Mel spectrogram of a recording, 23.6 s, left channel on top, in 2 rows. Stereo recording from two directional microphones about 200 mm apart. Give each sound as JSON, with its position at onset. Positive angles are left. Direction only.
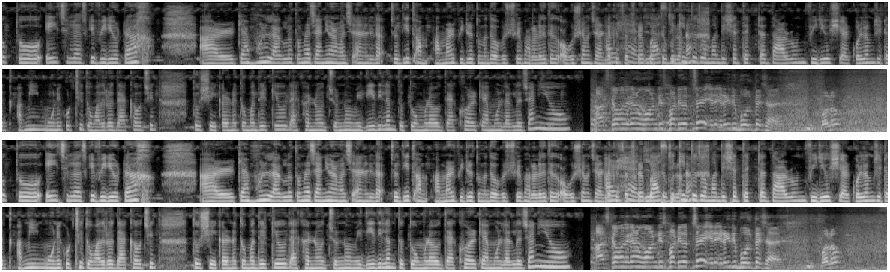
{"t": 0.0, "sound": "speech", "side_deg": -20}
{"t": 8.0, "sound": "a woman's voice", "side_deg": -35}
{"t": 19.7, "sound": "speech", "side_deg": -10}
